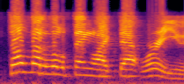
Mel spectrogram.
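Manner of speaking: ordinary talk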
